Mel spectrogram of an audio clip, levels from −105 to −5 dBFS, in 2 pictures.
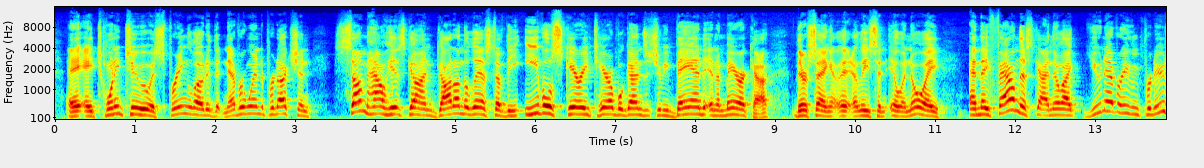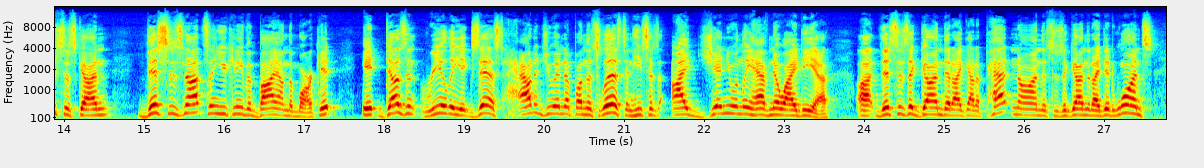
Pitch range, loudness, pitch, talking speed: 180-235 Hz, -16 LUFS, 205 Hz, 210 wpm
